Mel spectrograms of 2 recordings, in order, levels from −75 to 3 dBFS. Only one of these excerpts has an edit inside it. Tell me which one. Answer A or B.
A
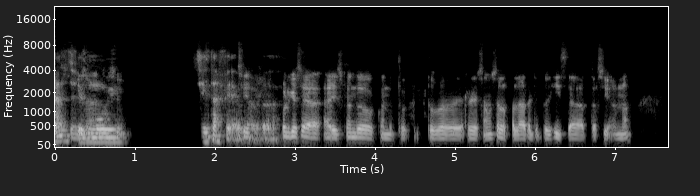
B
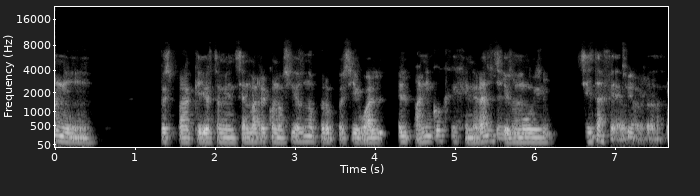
B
